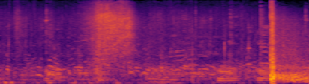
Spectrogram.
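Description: A festival skyrocket firework: a hissing rush as it goes up about a second in, then a single sharp, loud bang as it bursts near the end, over a crowd chattering.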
